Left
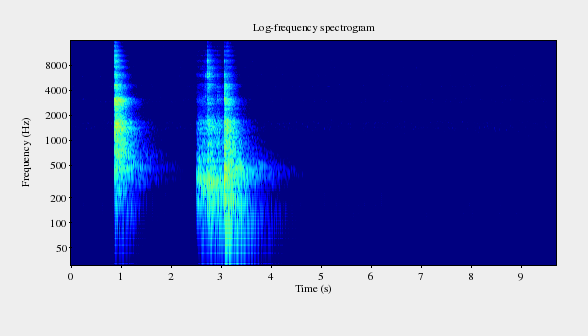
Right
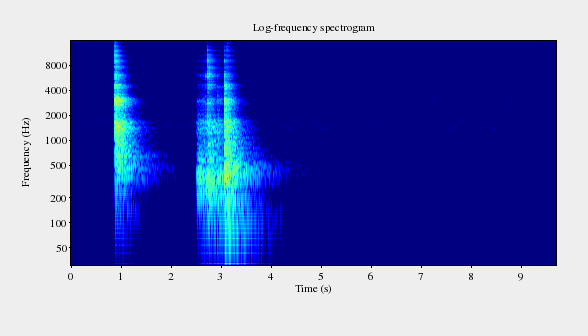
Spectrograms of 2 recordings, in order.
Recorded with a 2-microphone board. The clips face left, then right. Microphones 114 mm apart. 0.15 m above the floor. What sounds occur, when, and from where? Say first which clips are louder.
0.9 s a clap: even; 40° left (ahead or behind), 1.9 m
2.5 s a drawer: left 1 dB; 10° left (ahead or behind), 1.0 m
